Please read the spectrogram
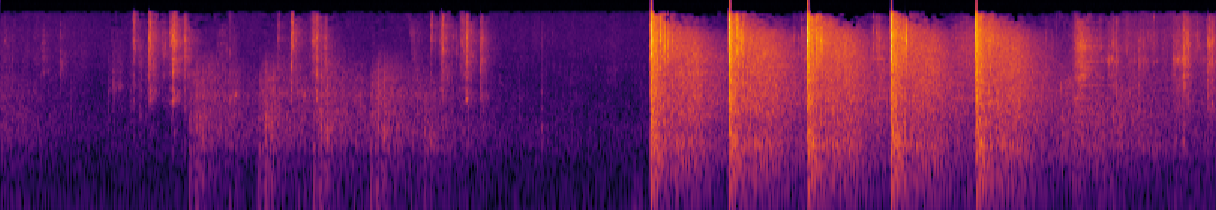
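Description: Five rifle shots fired at a steady pace, about two-thirds of a second apart, each followed by a short echo.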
